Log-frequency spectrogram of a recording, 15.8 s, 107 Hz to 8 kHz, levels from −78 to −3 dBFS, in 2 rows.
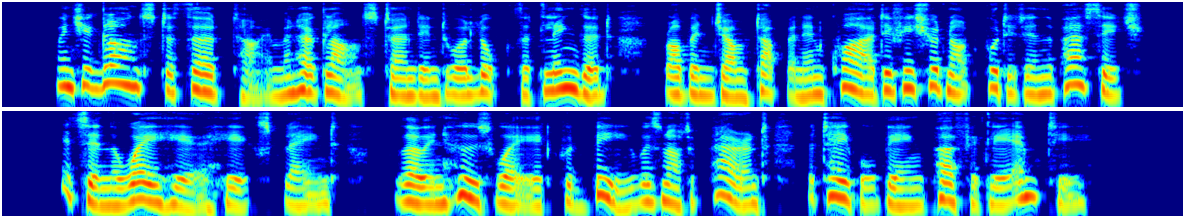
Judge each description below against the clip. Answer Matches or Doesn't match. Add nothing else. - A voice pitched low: Doesn't match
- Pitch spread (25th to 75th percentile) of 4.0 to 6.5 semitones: Matches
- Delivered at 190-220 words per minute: Matches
